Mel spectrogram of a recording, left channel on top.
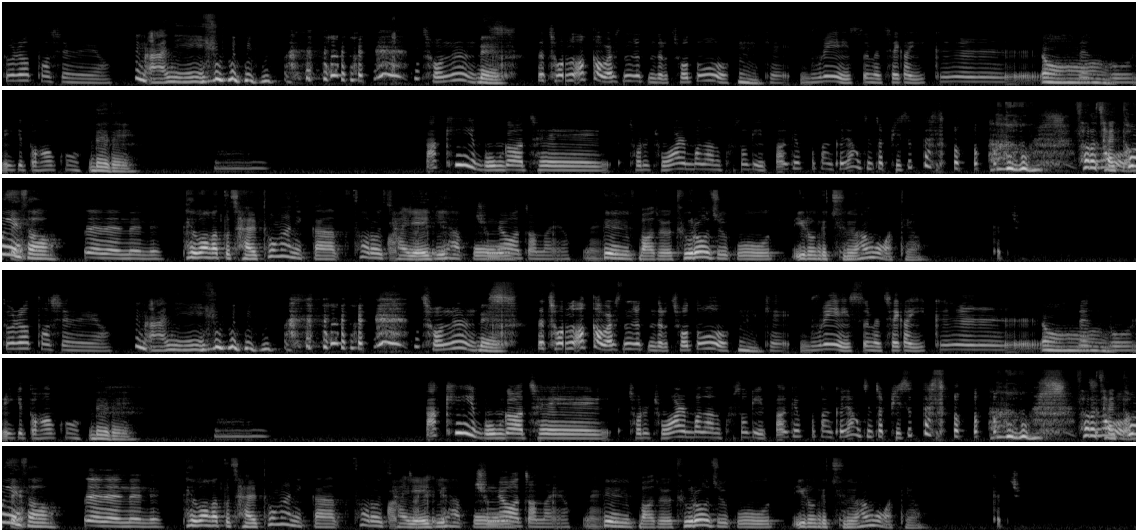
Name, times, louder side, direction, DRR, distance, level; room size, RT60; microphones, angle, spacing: voice 1, 0.0-1.1 2.8-3.3 3.7-7.3 7.7-10.4 10.7-12.1 13.5-14.0 15.6-21.0 21.7-22.0 22.3-22.9 23.5-24.3 26.5-26.7 27.1-27.2 27.4-28.8 31.0-31.3, right 2 dB, 85° right, 4.4 m, -31 dB
voice 2, 1.3-2.7 3.3-3.4 4.7-5.0 7.4-7.6 10.4-11.1 12.2-12.7 21.2-23.2 24.5-27.8 28.7-31.9, left 2 dB, 20° left, 0.5 m, -27 dB
head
